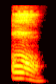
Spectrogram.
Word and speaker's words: un: Okay, so it's going to be nasal U, un.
